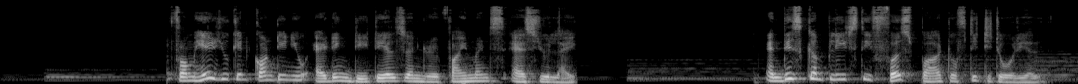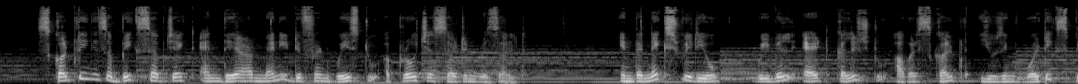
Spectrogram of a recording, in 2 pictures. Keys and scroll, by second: 1.7 ctrl+z.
